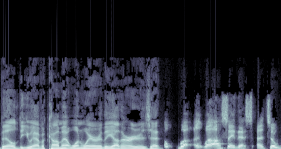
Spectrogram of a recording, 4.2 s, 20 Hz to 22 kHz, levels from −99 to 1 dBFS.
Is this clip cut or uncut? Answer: uncut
